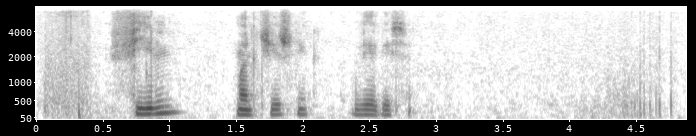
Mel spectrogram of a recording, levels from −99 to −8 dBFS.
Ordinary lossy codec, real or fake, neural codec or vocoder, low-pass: Opus, 32 kbps; real; none; 7.2 kHz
